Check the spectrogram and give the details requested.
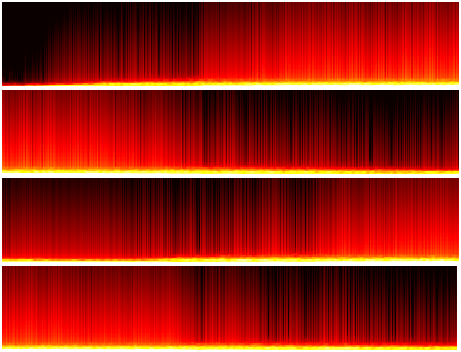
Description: sound design lfe rumble air movement very low pitched med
